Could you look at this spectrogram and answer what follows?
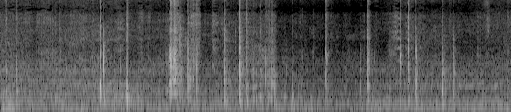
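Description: Skateboard on concrete: wheels rolling with a series of sharp clacks and knocks, the loudest cluster a little under two seconds in.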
